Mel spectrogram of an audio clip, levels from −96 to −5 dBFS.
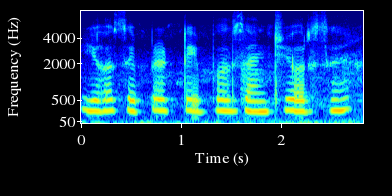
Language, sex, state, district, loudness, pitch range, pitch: Hindi, female, Chhattisgarh, Bilaspur, -40 LUFS, 245-260 Hz, 255 Hz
